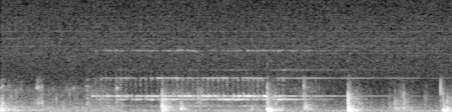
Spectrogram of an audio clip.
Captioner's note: telephone ringing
